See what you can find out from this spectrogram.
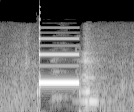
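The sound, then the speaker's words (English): An electronic device beeps once during a lecture: a single loud, steady, mid-pitched tone lasting about half a second, clean and sustained, starting and stopping abruptly, with no talk over it. “That thing just beeped.”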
